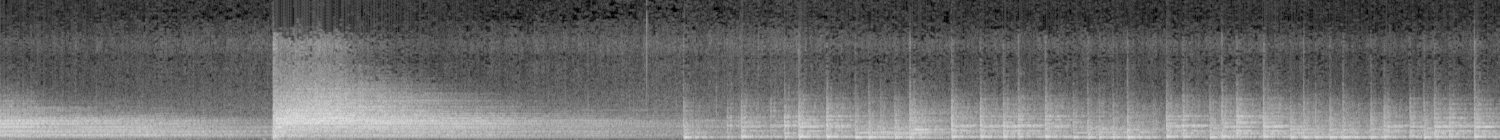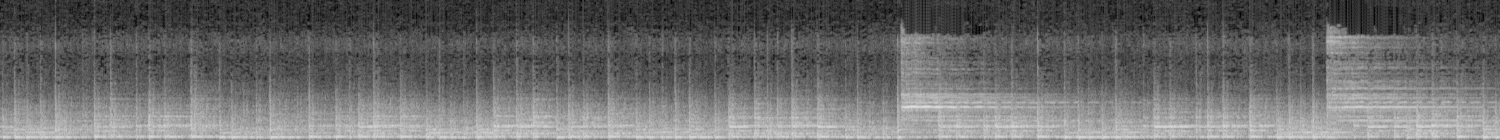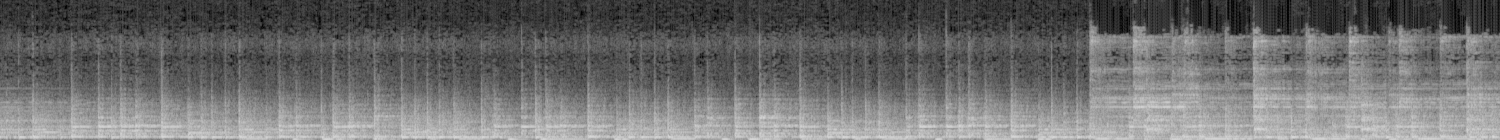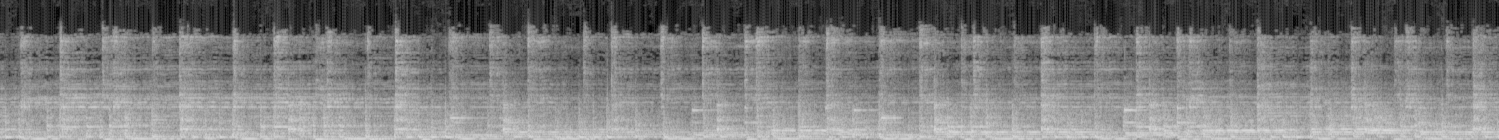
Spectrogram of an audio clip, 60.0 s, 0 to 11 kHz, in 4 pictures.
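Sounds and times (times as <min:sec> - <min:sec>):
cymbal crashes: 0:00.0 - 0:09.5, 0:24.0 - 0:27.0, 0:27.7 - 0:31.0
drum-led percussion music: 0:00.0 - 0:59.9.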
